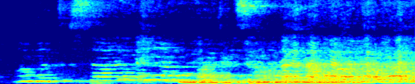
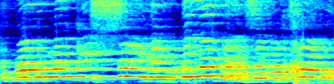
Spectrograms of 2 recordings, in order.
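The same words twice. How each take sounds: First: It is said warmly and sincerely. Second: It is said irritably and insincerely.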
